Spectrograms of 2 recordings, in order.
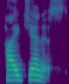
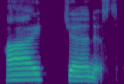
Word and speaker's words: hygienist: she's a dental hygienist hygienist can you repeat that hygienist three syllables hi janist and this is a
